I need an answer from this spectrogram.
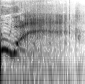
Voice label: "booyow", Voice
